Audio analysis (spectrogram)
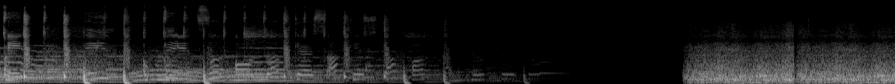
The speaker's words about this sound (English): and I'm on a train in Manhattan.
